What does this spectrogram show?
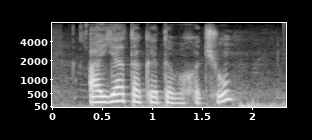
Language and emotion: Russian, neutral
